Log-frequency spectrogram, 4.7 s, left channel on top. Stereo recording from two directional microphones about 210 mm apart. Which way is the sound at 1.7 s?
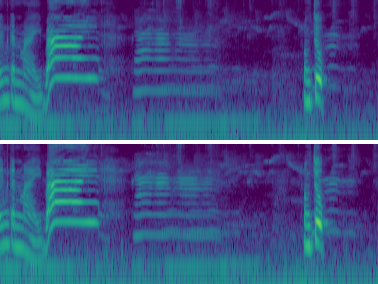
15° left (ahead or behind).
